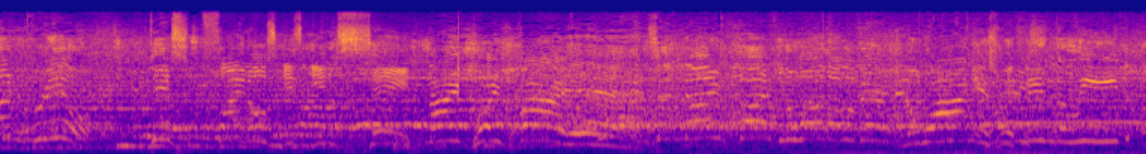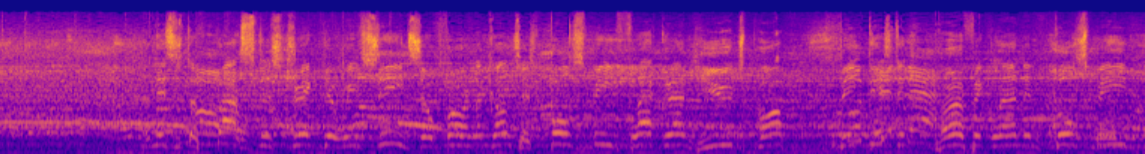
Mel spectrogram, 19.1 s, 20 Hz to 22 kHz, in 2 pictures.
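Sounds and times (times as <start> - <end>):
crowd cheering and whooping: 0.0 - 19.0.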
